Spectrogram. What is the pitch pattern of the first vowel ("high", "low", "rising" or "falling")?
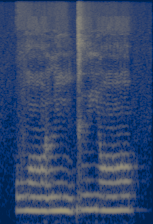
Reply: low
